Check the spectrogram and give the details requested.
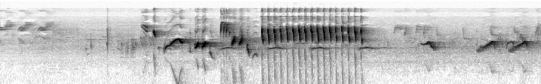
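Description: Ribbon-tailed astrapia: slurred, whistled high notes give way to a fast, buzzy rattle of about twenty pulses, followed by more twisting whistled phrases.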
